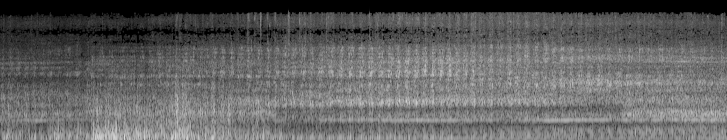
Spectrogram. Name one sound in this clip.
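A tractor engine rumbles steadily close by.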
